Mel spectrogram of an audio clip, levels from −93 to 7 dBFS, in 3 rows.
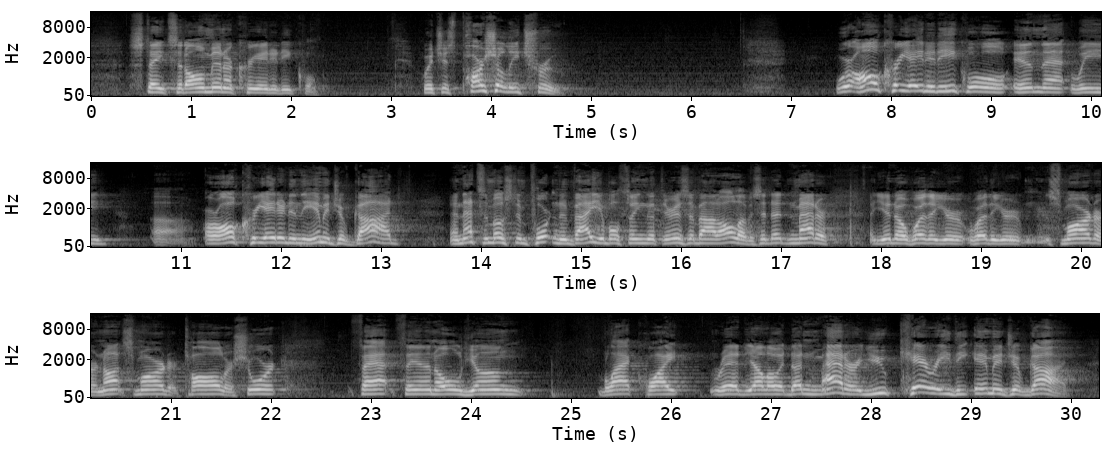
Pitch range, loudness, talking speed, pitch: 170-190 Hz, -18 LUFS, 150 wpm, 180 Hz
